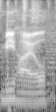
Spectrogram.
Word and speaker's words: Mihail: It is pronounced Mihail, but it just isn't how you would pronounce this in like Hangler if it was written out, so like it throws me for a loop, but it's Mihail, so.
